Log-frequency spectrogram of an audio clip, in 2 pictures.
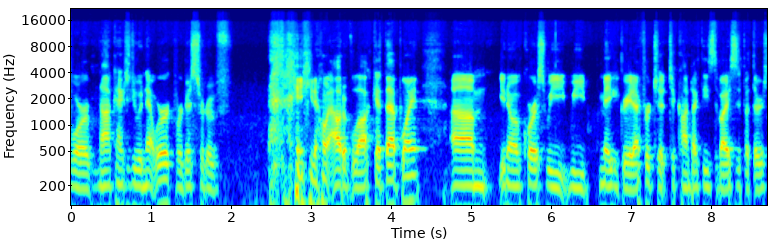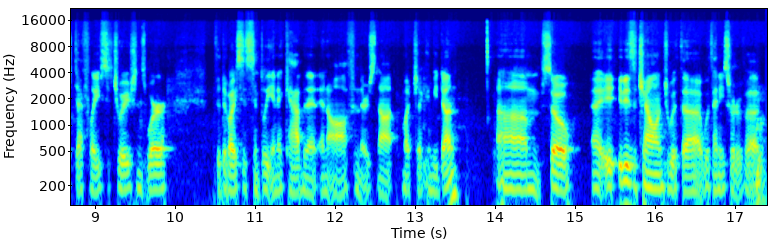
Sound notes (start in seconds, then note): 2.5 chuckles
